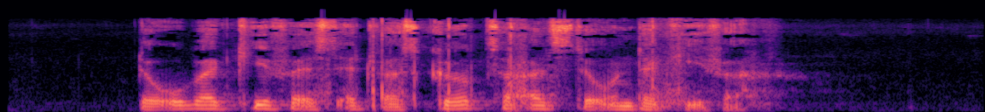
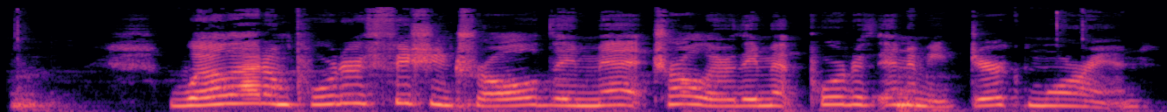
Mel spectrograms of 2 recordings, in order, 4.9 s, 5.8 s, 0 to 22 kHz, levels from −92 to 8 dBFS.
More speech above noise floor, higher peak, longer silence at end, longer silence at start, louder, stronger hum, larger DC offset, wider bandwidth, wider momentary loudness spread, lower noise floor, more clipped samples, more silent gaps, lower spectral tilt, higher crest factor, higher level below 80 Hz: first, 48 dB vs 25 dB; first, 0 dBFS vs -4 dBFS; first, 1.05 s vs 0.15 s; first, 0.7 s vs 0.05 s; first, -15 LUFS vs -20 LUFS; neither; neither; about the same, 16 kHz vs 16.5 kHz; first, 10 LU vs 7 LU; first, -66 dBFS vs -44 dBFS; neither; neither; second, -2.5 dB/octave vs -4 dB/octave; about the same, 20 dB vs 18 dB; about the same, -52 dBFS vs -52 dBFS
